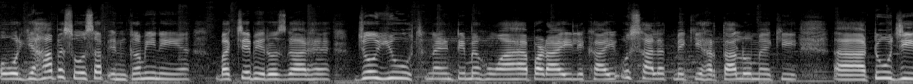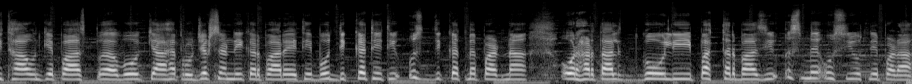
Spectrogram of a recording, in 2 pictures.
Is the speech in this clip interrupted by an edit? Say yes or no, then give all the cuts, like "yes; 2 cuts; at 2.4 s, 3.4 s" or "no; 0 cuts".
no; 0 cuts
